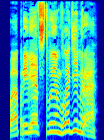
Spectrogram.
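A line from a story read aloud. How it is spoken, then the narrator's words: Yell. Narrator (Russian): заорал Ефим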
